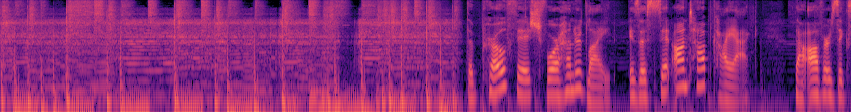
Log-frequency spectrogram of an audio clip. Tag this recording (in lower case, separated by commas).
speech, music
